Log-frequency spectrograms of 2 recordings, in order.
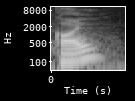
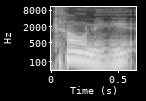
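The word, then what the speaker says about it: Kony: Led by Coyne, Joseph Coyne. – And we here in America pronounce that Coney.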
